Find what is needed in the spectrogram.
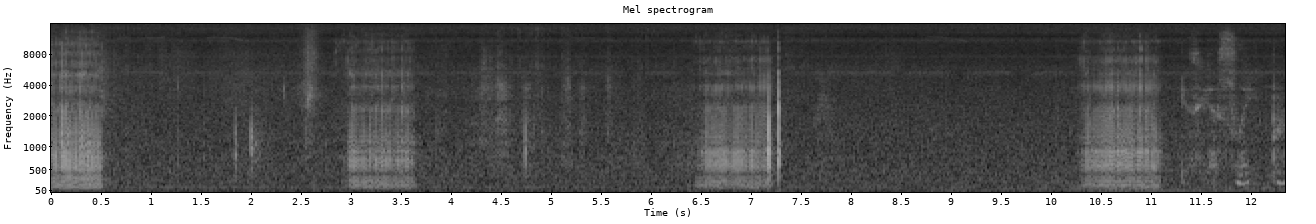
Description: Our boston terrier puppy has the loudest snore! Look, his eyes are even open.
